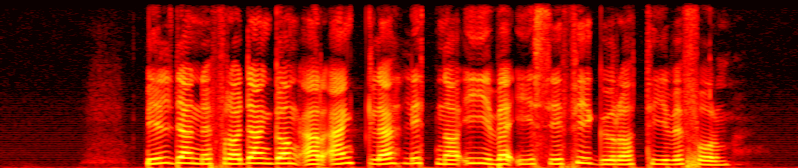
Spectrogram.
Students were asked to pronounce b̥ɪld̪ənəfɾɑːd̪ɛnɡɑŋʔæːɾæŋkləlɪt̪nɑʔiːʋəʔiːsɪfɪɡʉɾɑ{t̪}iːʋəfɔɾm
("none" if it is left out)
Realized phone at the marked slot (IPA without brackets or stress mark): t̪ʰ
